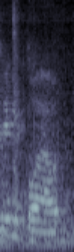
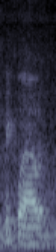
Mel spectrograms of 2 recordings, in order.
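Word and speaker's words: McLeod: Yeah, that's Mloud. Camlo, you can't call people Cam Mcllo. Can't do that. In what universe is L E O D pronounced load? In what universe is it pronounced loud? Scotland.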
